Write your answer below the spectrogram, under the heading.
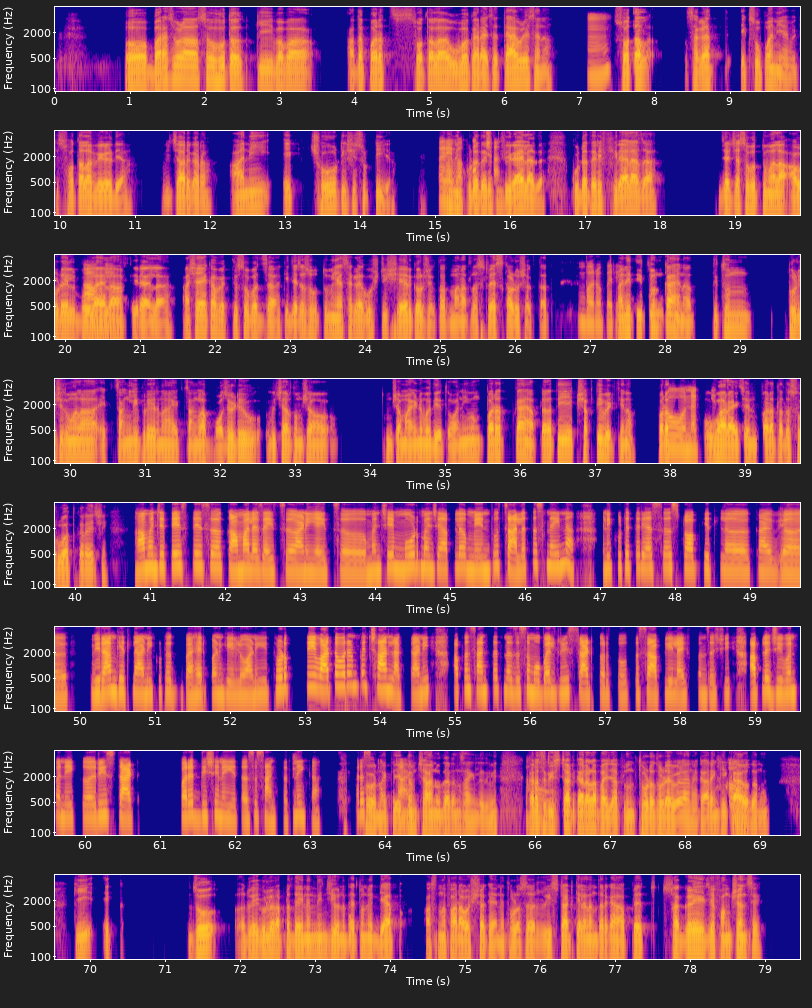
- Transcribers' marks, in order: other background noise; tapping; in English: "शेअर"; in English: "माइंडमध्ये"; in English: "लाईफ"; in English: "रेग्युलर"; in English: "फंक्शन्स"
- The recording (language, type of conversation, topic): Marathi, podcast, स्वतःला सतत प्रेरित ठेवण्यासाठी तुम्ही काय करता?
